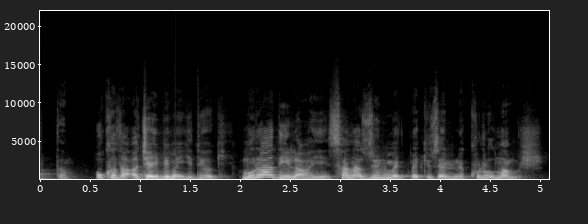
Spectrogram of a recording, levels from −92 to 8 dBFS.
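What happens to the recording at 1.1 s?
A sudden gain jump occurs here: from 1.03 to 1.35 s the digital gain steps up by about 6 dB with no ramp, then returns, which most likely comes from a gain setting or bit shift being applied from one sample to the next. Because the change is applied to the whole signal at once, the sound and its background noise both become louder together for roughly a third of a second, then both drop back to their earlier level.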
